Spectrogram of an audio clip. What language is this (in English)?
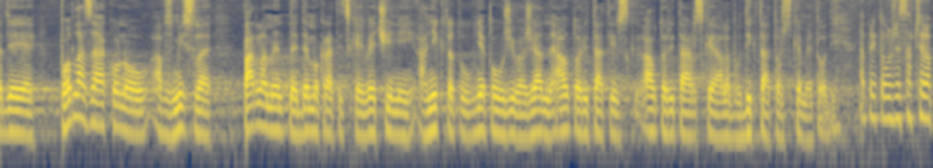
Slovak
